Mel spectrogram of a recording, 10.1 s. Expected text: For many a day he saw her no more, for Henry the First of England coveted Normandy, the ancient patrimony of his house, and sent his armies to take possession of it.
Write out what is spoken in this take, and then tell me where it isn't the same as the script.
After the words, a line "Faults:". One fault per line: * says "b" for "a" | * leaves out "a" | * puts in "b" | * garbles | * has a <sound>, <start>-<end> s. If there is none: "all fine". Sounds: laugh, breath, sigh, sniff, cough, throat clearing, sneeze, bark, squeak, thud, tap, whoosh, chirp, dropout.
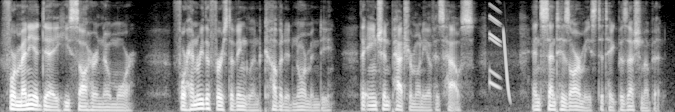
For many a day he saw her no more, for Henry the First of England coveted Normandy, the ancient patrimony of his house, and sent his armies to take possession of it.
Faults:
* has a chirp, 7.3-7.7 s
